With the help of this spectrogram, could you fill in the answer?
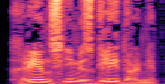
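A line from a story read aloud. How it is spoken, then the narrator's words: Grumbling. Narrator (Russian): проворчал полубой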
